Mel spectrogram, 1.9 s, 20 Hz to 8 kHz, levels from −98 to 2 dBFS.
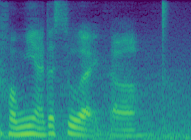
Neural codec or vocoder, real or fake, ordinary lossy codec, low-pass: codec, 16 kHz, 0.5 kbps, FunCodec, trained on Chinese and English, 25 frames a second; fake; none; none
